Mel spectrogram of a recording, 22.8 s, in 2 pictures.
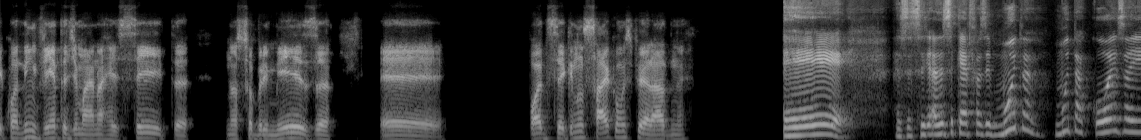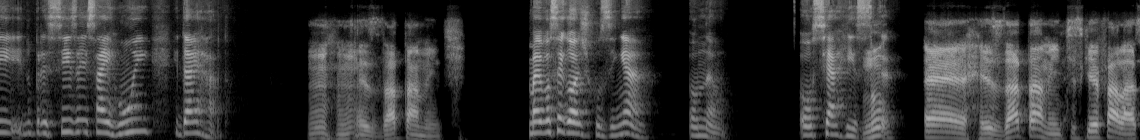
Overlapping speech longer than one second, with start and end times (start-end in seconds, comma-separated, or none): none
